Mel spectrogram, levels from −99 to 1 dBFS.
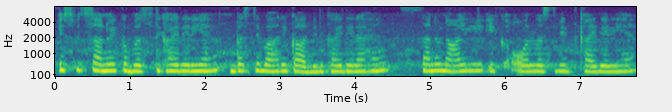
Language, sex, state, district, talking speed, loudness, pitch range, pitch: Punjabi, female, Punjab, Pathankot, 225 wpm, -13 LUFS, 250-270 Hz, 260 Hz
